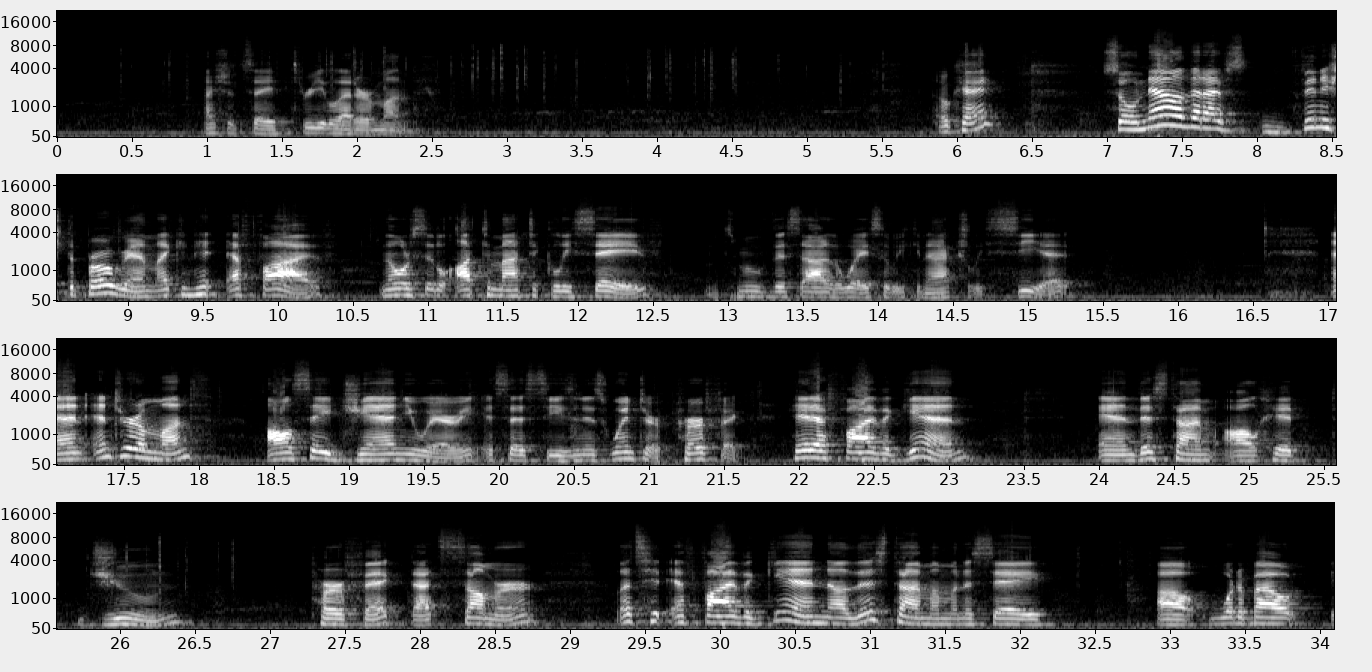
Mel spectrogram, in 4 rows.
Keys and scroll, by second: 0.3 Left, 0.3 Left, 0.6 Left, 1.4-4.6 typing, 5.1 End, 5.9-6.6 typing, 9.8 F5, 18.3-19.4 typing, 21.0 Return, 22.3 F5, 25.6-26.8 typing, 28.4 Return, 29.8 F5.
